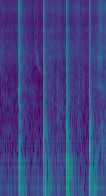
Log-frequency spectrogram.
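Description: Machete chopping a bundle of green fodder grass against a wooden stump used as a chopping block: four sharp chops, about two a second.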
